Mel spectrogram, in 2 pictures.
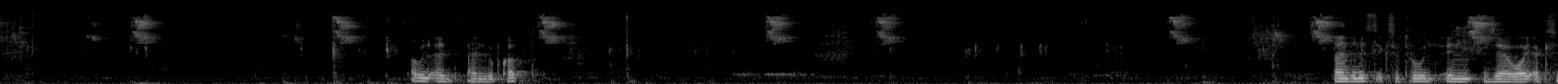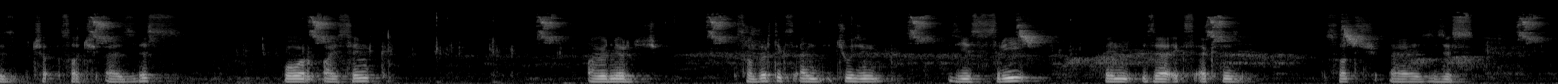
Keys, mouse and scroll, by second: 0.0 click, 0.5 shift+click, 1.2 g, 3.9 ctrl+r, 5.2 scroll up 1, 6.4 shift+z, 6.7 shift+z, 7.7 click, 8.6 click, 9.4 s, 12.0 middle click, 12.6 scroll down 1, 13.0 shift+middle click, 13.7 e, 19.8 a, 20.1 a, 20.4 a, 21.0 alt+m, 23.6 click, 24.6 shift+click, 25.2 shift+click, 26.2 e, 30.9-31.1 scroll down 1.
